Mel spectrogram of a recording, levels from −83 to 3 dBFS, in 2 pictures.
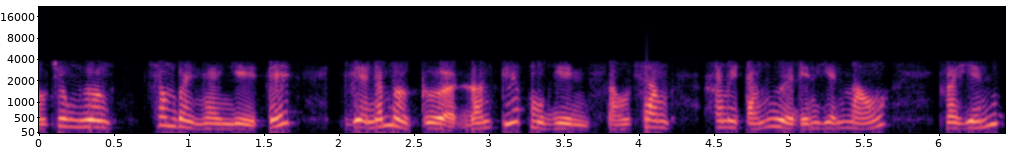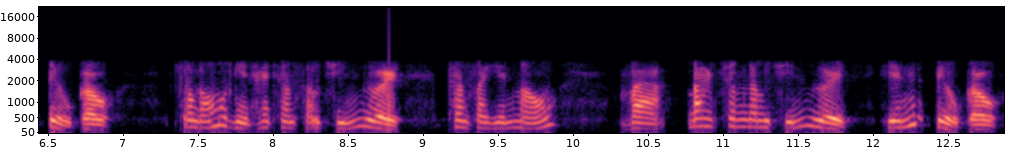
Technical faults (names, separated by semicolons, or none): G.723.1 codec; repeated buffer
